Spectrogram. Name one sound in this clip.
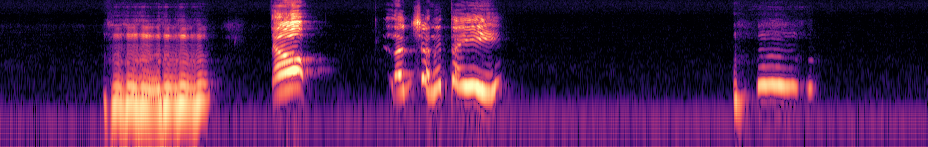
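A young man speaks close to a microphone in short, animated phrases, his voice rising and falling.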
